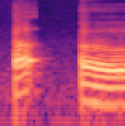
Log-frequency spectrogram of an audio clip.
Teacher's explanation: you have that little stop that is made in the back of your throat as by using the epiglottis it's called a glottal stop so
